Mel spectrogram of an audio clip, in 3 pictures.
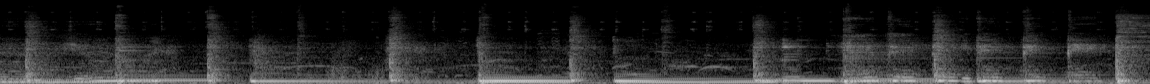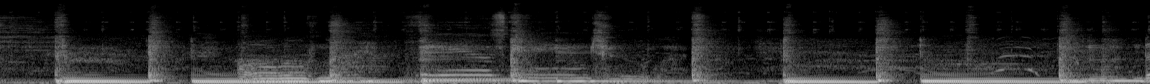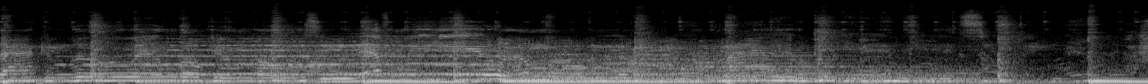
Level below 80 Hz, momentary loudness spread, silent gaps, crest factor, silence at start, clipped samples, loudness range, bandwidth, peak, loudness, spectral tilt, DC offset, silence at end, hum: -40 dBFS; 11 LU; none; 16 dB; 0 s; under 0.1%; 6 LU; 12.5 kHz; -8 dBFS; -24 LUFS; -7.5 dB/octave; under 0.1%; 0 s; none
